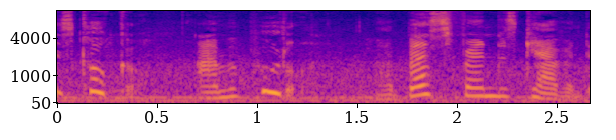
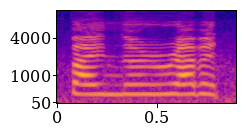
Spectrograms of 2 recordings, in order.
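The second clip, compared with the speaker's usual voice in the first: higher, louder robot voice; 7 semitones higher, 6 dB louder than usual. Acted. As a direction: bark it like a toy robot. Robot dog commands.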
